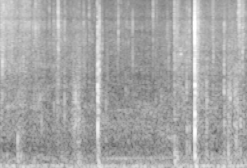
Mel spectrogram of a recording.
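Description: Boxing sparring: two sharp thumps, one about halfway through and a louder one near the end, over low background noise.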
